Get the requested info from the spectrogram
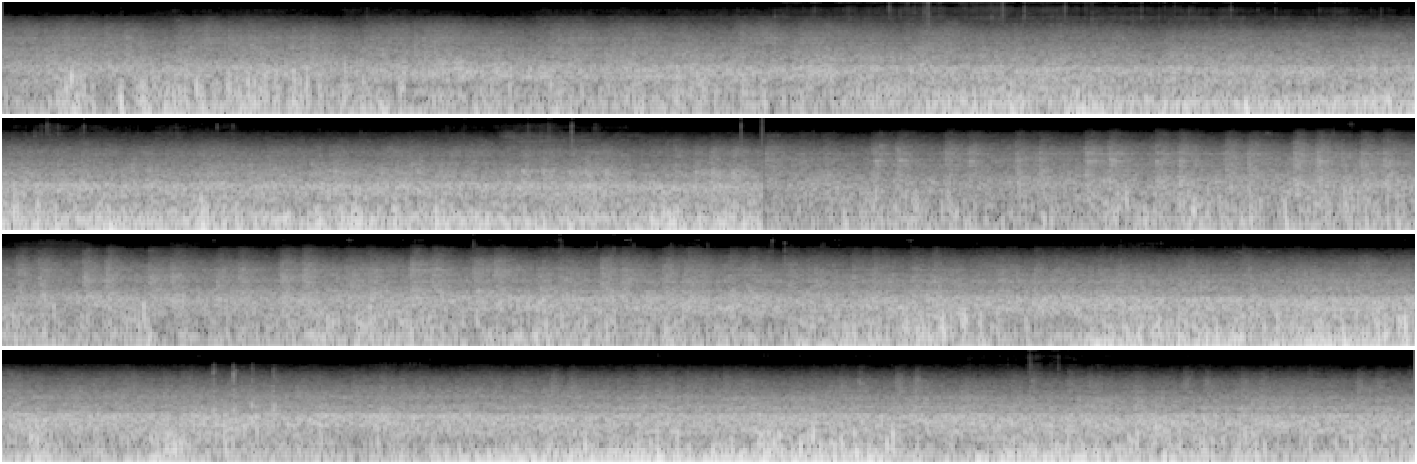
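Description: Hankyu electric train running across a long steel truss railway bridge: a steady rumble with rapid clatter of wheels on the rails. It grows louder a few seconds before the end.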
